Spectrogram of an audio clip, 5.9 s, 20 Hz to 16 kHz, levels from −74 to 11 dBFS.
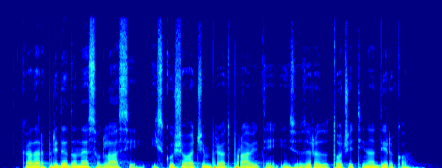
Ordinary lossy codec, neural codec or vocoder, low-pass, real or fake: none; none; 14.4 kHz; real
